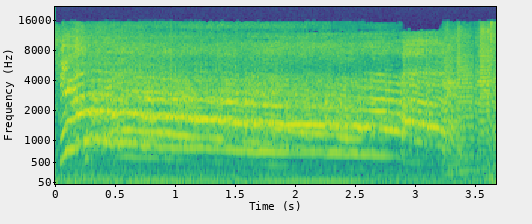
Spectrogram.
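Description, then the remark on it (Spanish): A voice loudly imitates people screaming at the airport of Villahermosa: one long, shrill, sustained shriek held for about three seconds, its pitch sagging slightly before it breaks off with a brief upward yelp. “Más o menos fue así el pedo, güey. Chale, güey. Sí, la gente gritó”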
